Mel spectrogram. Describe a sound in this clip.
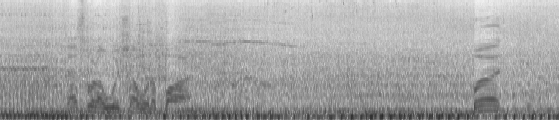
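Cars and motorbikes pass by in traffic.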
